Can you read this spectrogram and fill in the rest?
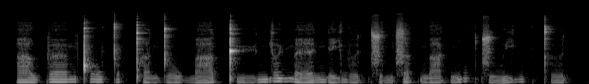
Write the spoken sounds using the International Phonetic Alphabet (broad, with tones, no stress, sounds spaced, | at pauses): aː˨ w p œː˧ m kʰ o˧ w t̪ ɐ˨ k̚ pʰ ɐ˨ n t̪ o˨ w m aː˨˥ t̚ kʰ yː˨˥ ŋ j ɵ˥ ɥ m ɛː˨˧ ŋ e˨˧ j w ɵ˨˥ t̚ s ʊ˨˥ ŋ s ɐ˧ k̚ n̪ aː˧ k̚ ŋ uː˥ k̚ t͡s uː˨˥ j ŋ ʊ˧ k̚ t̪ʰ ɵ˧ t̚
